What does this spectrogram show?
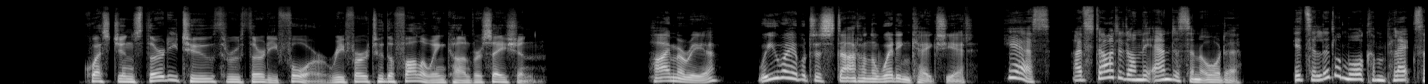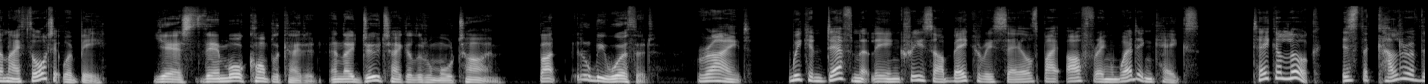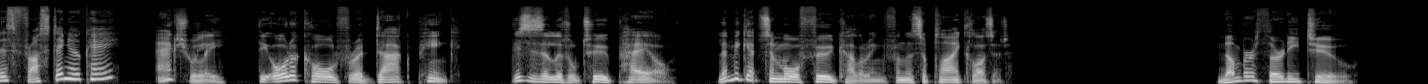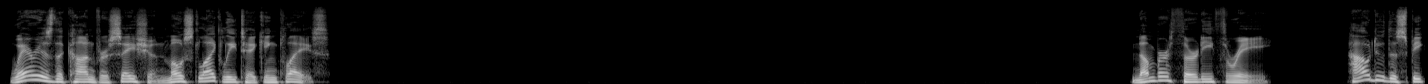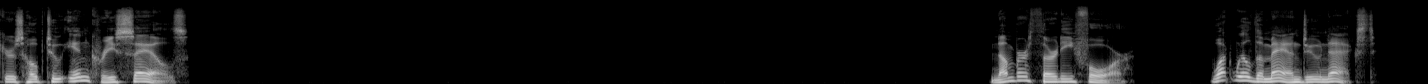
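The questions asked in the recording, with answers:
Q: Where is the conversation most likely taking place?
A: At a bakery

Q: How do the speakers hope to increase sales?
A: By offering wedding cakes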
